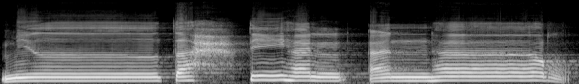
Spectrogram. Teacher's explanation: huruf nun sukun bertemu Ta Maka di didengungkan dan disamarkan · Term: dengung dan samar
